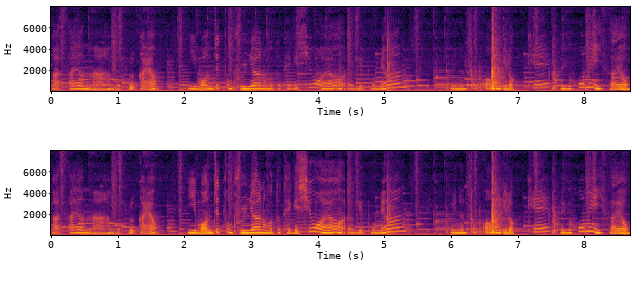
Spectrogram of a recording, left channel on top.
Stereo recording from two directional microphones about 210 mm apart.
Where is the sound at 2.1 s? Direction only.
25° right (ahead or behind).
